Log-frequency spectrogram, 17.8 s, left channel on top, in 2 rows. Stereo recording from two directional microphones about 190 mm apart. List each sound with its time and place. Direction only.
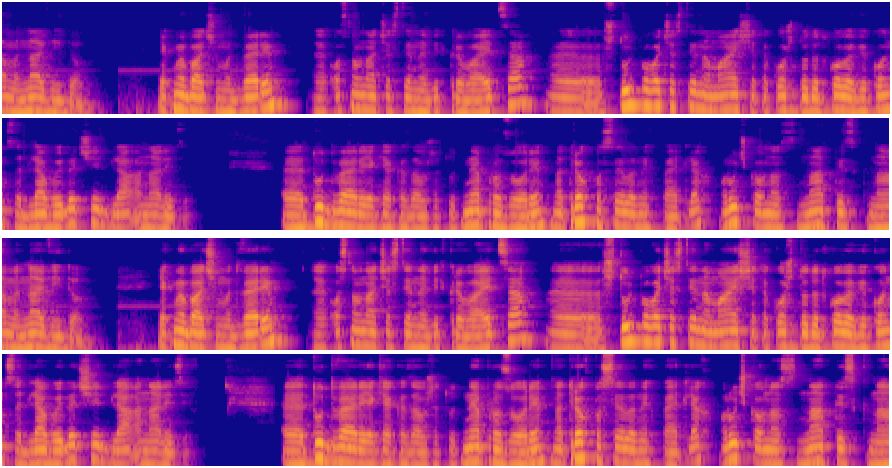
0.0 s speech: 5° right (ahead or behind)
7.9 s speech: 15° right (ahead or behind)
8.4 s speech: centre (ahead or behind)
11.7 s speech: 5° right (ahead or behind)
